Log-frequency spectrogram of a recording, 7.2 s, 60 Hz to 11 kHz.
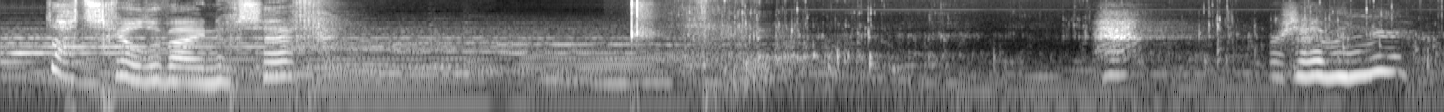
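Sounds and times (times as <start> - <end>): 
speech: 0.2 - 1.8, 6.4 - 7.1
finger snap: 3.1 - 3.4
bubbling watery swirls: 3.2 - 7.2.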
